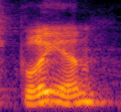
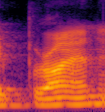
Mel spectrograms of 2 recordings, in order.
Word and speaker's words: Brien: you say my name it's Brien that's the danger way of saying it Brien I can also say Brian if you want the English one um Brian that's the English way and in Danish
